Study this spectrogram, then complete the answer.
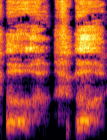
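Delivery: soft imitated pleasure groan; mock moan. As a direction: groan it like the creepy passenger. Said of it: "He started moaning like".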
